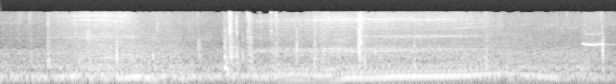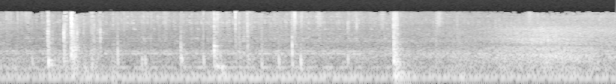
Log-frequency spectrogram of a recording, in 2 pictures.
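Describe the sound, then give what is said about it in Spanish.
Camper van engine as the vehicle repeatedly brakes and starts off again, a steady motor hum with shifting engine tone, scattered knocks and clicks, and a brief squeak partway through. “La caravana frena, pero vuelve a arrancar y a frenar varias veces hasta que Red sale.”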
